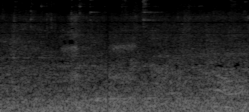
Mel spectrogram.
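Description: Steady background ambience of an open-air shopping street, with a few faint, short, high-pitched squeaks in it.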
